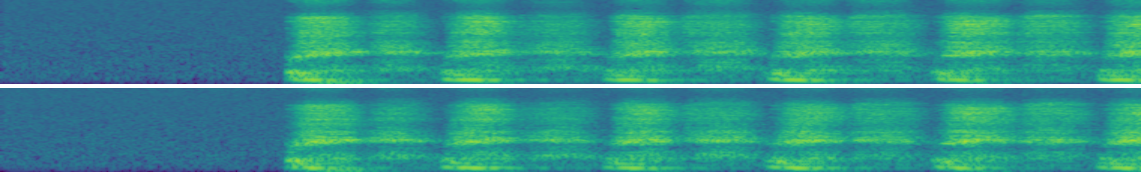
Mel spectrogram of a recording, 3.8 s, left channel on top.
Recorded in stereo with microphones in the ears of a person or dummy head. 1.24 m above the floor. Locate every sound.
0.9 s breathing: 10° left (ahead or behind), 5.5 m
